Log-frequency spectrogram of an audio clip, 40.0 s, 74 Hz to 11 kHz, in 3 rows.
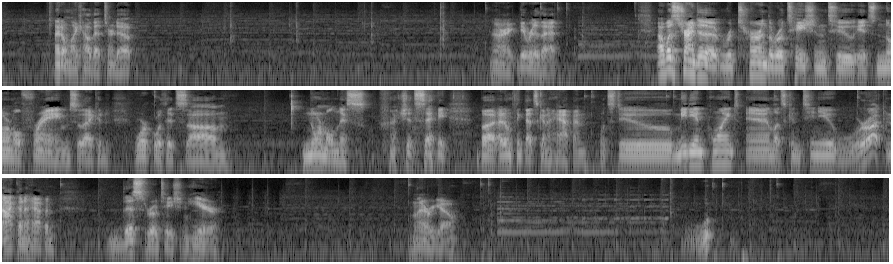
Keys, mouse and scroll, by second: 7.2 ctrl+z, 7.2 click, 8.3 click, 8.5 space, 11.2 click, 13.2-15.6 drag, 16.7-17.2 scroll down 1, 17.2-18.1 scroll down 1, 18.1 scroll down 1, 19.3 right click, 19.3-20.2 scroll down 1, 20.2 shift+right click, 22.0-23.4 drag, 24.9-26.2 drag, 26.9 ctrl+z, 27.5-32.7 drag, 33.8-35.9 drag, 33.9 space, 37.3-38.3 right drag, 37.3 space, 38.3-39.9 drag.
